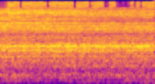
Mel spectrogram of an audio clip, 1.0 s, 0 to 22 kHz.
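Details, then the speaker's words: A BiPAP machine is switched on with one button press, and a steady rushing hiss of air blows through the mask. Oxygen is not yet connected. The patient wears it overnight for about 9 hours. "Just push this button once, and that's going to start it. Okay. Okay? And now you feel there's air coming out. Right. That starts the Bipap."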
